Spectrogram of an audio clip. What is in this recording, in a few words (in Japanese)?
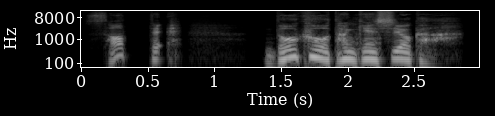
loading, ja; cookie run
